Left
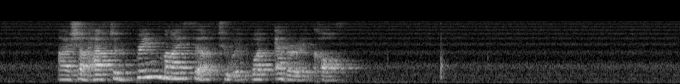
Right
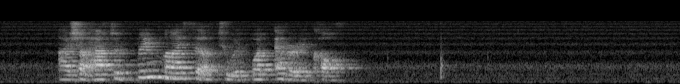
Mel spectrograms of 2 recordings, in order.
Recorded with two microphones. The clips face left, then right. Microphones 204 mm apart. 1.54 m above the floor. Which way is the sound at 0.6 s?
60° left (ahead or behind).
